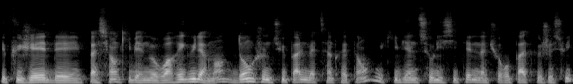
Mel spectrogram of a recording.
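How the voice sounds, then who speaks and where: A man's fairly low voice at a fairly quick pace. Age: 60s. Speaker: naturopathic doctor. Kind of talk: interview. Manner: halting, with fillers and repetitions.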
